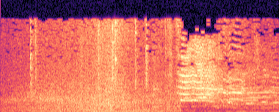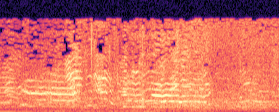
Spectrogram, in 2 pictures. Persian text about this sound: یه سری بچه مدرسه‌ای از پله‌های بانک پایین میاد.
